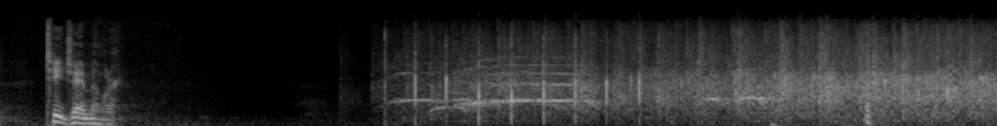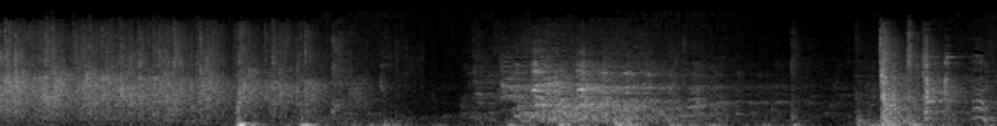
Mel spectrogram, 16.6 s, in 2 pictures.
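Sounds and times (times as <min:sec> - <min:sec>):
speech: 0:00.4 - 0:01.1
whoops and cheers: 0:03.1 - 0:06.8
crowd applause: 0:03.1 - 0:11.6, 0:12.3 - 0:14.6
laughter: 0:06.9 - 0:08.1, 0:12.2 - 0:15.6, 0:16.2 - 0:16.6.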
